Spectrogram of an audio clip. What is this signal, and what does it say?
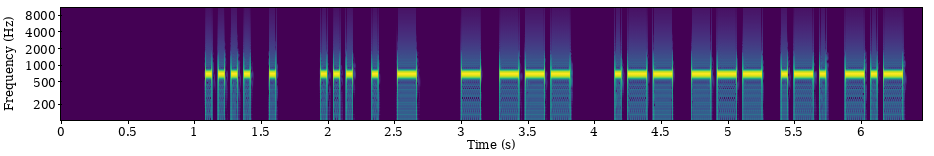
Morse code, heard as a keyed tone, about 25 wpm, 700 Hz. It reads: HE SET TO WORK
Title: Sentences from Top 1200 Words 25wpm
